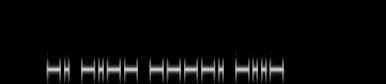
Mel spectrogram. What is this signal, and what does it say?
Morse code, heard as a keyed tone, about 28 wpm, 700 Hz. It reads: NY9X
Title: K1USN SST QSO Practice - 28wpm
